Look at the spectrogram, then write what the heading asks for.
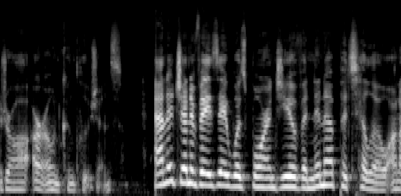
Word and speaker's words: Genovese: I'm going with Genovese because that's how you pronounce it in Italian.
